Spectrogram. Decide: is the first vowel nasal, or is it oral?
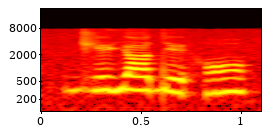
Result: oral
